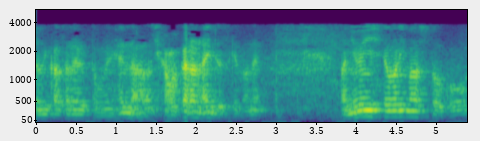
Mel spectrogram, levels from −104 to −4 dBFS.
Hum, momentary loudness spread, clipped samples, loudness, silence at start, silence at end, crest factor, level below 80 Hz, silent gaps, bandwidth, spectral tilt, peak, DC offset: none; 17 LU; under 0.1%; -21 LUFS; 0 s; 0 s; 22 dB; -74 dBFS; none; 4 kHz; -9 dB/octave; 0 dBFS; under 0.1%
